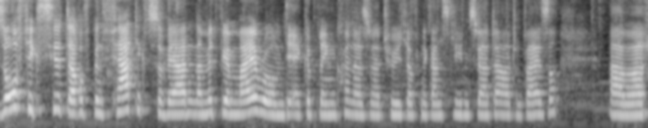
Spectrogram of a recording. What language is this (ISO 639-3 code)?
deu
